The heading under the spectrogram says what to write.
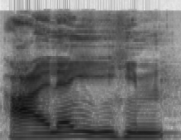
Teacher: আইন গলার মাঝখান থেকে উচ্চারণ হবে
